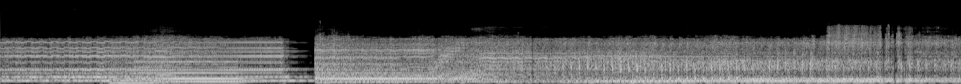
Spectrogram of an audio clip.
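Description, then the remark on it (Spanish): A loud helicopter, descending and heading toward the onlookers, drones continuously, its engine whine and rotor chop forming a dense, steady mechanical roar, with a brief dropout around three seconds before the roar resumes with a slightly rising tone. “¡Es un helicóptero! ¡Santo cielo! ¡Viene bajando! ¡Se dirige hacia nosotros!”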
